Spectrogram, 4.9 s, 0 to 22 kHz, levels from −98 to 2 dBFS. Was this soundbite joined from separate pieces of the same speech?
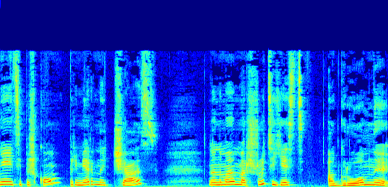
no; 0 cuts

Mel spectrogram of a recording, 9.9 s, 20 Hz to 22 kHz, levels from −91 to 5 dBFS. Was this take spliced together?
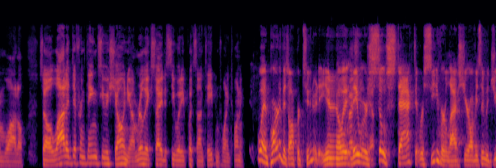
yes; 1 cut; at 5.7 s

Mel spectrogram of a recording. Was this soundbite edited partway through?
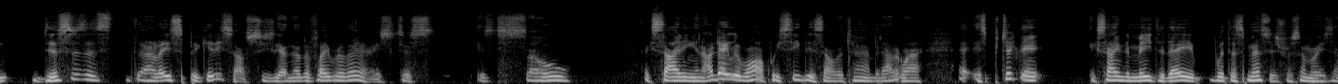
yes; 2 cuts; at 5.0 s, 9.0 s

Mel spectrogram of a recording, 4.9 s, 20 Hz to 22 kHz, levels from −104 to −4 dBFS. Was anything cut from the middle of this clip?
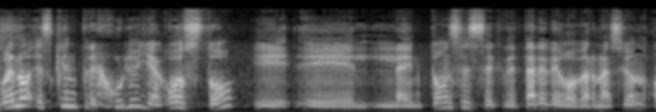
no; 0 cuts

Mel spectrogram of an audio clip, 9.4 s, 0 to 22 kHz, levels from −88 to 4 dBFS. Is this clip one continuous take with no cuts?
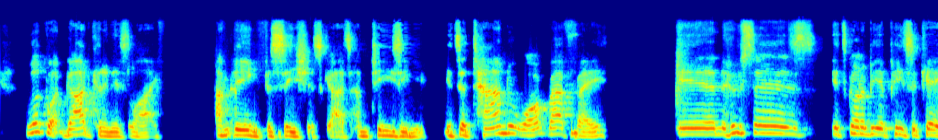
no; 4 cuts; at 1.0 s, 2.3 s, 4.3 s, 6.2 s

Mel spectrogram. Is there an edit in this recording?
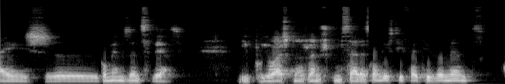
yes; 3 cuts; at 1.0 s, 2.6 s, 3.7 s

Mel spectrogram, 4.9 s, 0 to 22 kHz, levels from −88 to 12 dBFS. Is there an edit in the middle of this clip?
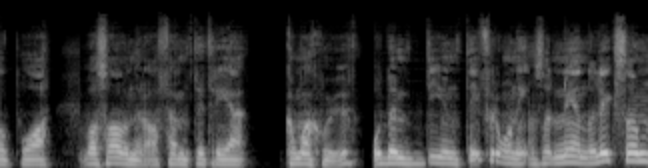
yes; 3 cuts; at 2.7 s, 3.2 s, 4.0 s

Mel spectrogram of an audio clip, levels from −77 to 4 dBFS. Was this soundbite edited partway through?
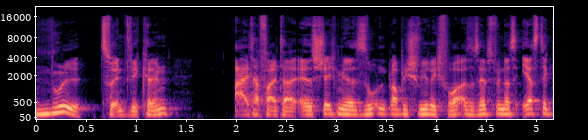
no; 0 cuts

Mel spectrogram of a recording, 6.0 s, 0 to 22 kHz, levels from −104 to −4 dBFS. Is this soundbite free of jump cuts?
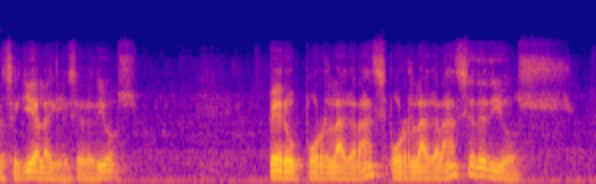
no; 1 cut; at 3.8 s

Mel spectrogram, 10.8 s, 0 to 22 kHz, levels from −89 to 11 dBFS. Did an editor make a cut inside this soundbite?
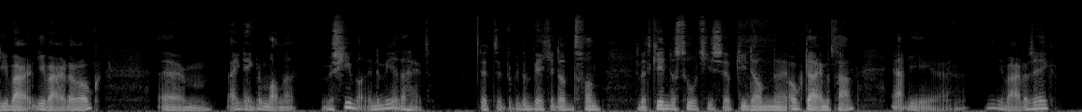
yes; 9 cuts; at 2.6 s, 3.2 s, 5.1 s, 5.7 s, 6.4 s, 7.4 s, 7.9 s, 8.3 s, 9.0 s

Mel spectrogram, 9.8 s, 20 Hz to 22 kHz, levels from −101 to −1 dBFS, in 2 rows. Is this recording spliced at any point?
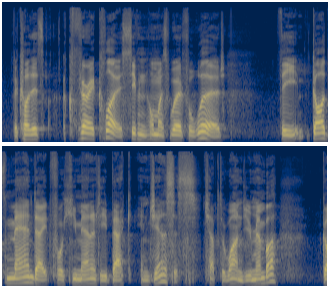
yes; 2 cuts; at 1.1 s, 7.9 s

